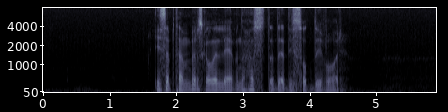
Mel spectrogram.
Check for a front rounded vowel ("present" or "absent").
present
